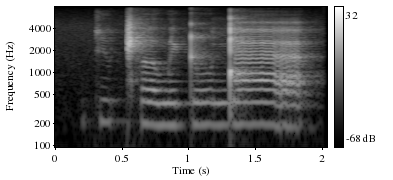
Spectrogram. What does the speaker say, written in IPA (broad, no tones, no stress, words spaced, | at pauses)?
kʲuǁʰʌwe ʈoŋ͡ǃaː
